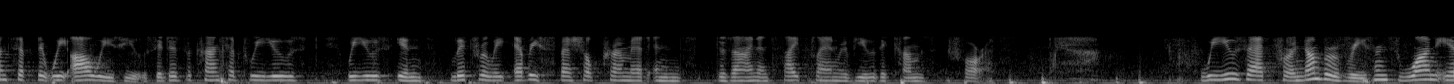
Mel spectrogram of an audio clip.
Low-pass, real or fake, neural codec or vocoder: 3.6 kHz; real; none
